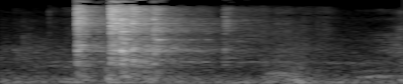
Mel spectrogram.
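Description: Epee blades clinking: two quick, sharp metal-on-metal strikes in rapid succession, ringing briefly.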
